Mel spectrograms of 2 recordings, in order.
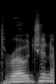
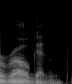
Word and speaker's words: Rogen: By the way, in addition to what we've discussed so far about the shootings, stabbing, film director Judd Apatow, and does he pronounce it Seth Rogen or Rogan? Yeah, Rogan Harji.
